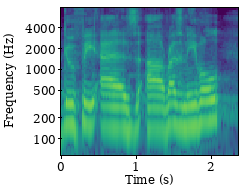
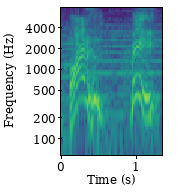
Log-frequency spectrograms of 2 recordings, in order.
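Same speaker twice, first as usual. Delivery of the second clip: high surprised cocky yelp; Jet the Hawk voice; 10 semitones higher than usual. Acted. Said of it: "Jet the Hawk voice for Boyd".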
